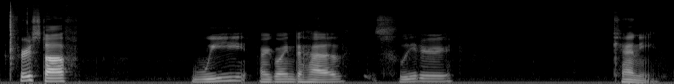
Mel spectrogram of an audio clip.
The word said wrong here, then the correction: Sleater: I always have a hard time pronouncing the name because it's spelled... Oh, Slater.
